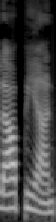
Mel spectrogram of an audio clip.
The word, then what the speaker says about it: Lapian: And today we have Yehuda Lapian.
